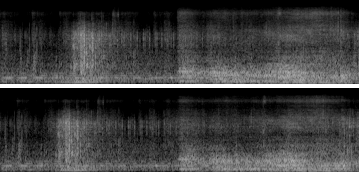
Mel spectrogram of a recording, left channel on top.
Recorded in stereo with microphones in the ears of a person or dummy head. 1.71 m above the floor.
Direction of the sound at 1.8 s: 55° left (ahead or behind).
